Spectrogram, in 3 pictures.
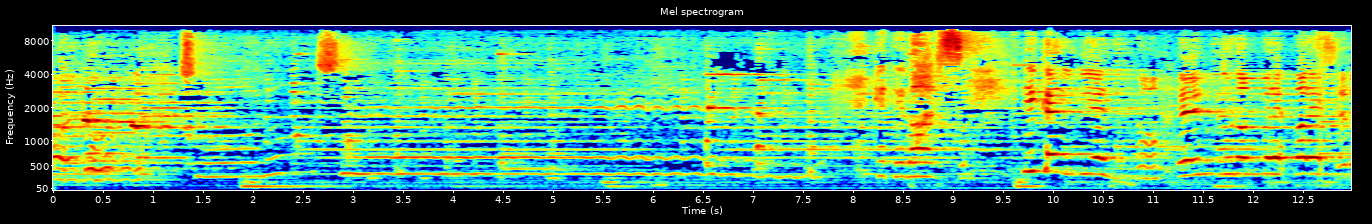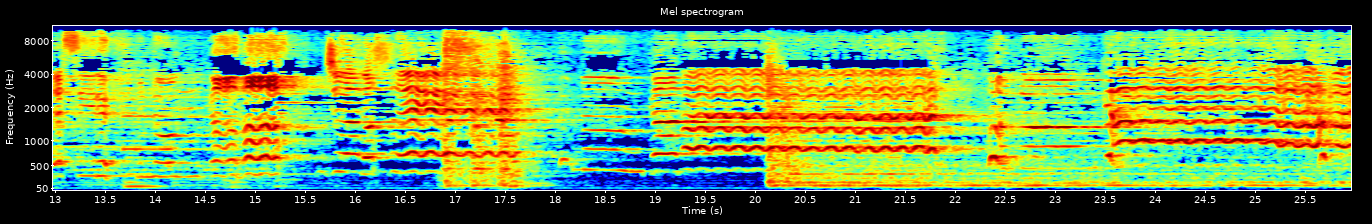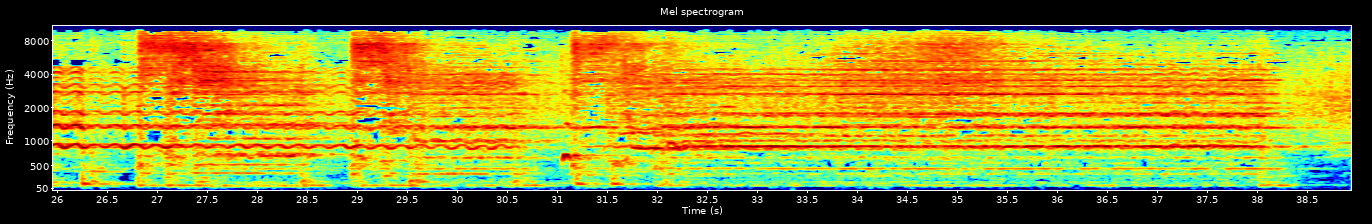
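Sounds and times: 
vocal line in a tango song: 0.0s - 38.4s
live tango song with full orchestra, strings and bass: 0.0s - 38.7s
speech: 8.4s - 17.4s.

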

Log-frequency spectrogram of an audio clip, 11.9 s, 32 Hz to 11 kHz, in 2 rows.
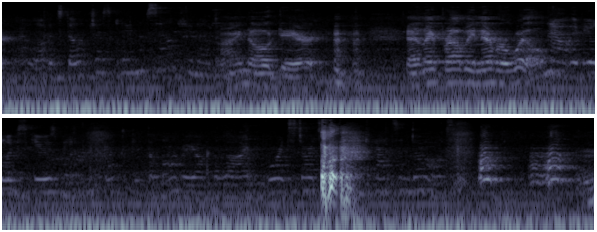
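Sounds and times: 
low hum: 0.0s - 11.8s
speech: 2.4s - 9.7s
dog barking: 10.7s - 11.8s.

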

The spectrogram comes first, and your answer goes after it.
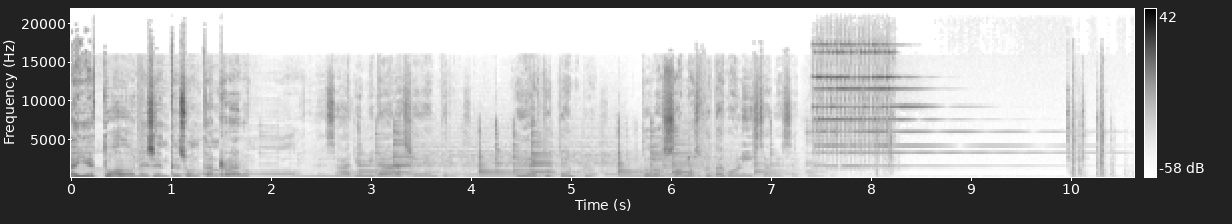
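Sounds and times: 
speech: 0.0s - 2.0s, 2.6s - 7.7s
telephone ringing with a bright metallic trill: 5.8s - 10.6s.

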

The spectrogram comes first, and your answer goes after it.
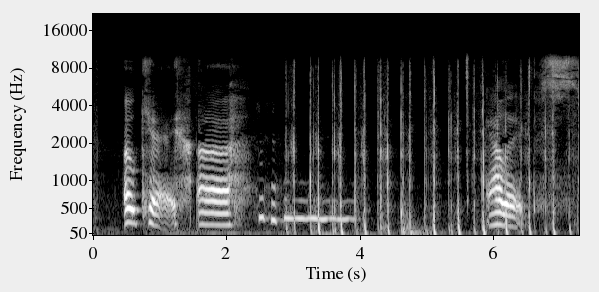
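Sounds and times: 
speech: 0.5s - 3.8s, 6.0s - 6.9s
deck of tarot cards shuffled: 2.8s - 7.2s.

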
